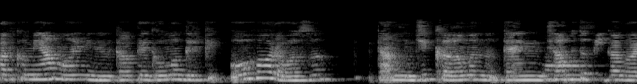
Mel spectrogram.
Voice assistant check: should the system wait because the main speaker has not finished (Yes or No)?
Yes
